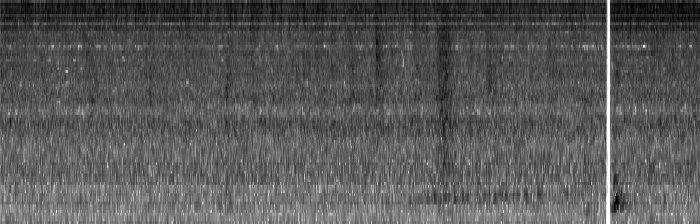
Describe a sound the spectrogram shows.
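Water boils and bubbles steadily in a pan.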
